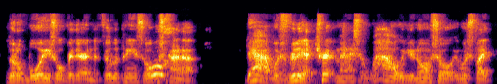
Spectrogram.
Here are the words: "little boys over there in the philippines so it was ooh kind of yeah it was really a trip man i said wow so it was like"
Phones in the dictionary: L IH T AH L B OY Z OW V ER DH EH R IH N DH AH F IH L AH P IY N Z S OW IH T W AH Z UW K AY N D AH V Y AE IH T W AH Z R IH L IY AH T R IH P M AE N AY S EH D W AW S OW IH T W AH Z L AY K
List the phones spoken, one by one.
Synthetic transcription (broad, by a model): L IH T L B OY Z OW V ER DH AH R IH N DH AH F IH L AH P IY N Z S OW IH T W AH Z K AY N D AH Y AE IH T W AH Z R IH L IY AH T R IH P M AE N AY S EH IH W AW S OW IH T W AH Z L AY K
